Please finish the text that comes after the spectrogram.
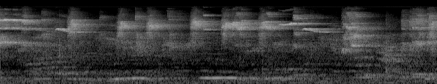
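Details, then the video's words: Juvenile brown-throated sunbird in captivity practising its song: scratchy, high-pitched chirps and short whistled phrases in uneven bursts about every half second, with faint background noise. "Trotolan Konin Dada coklat belajar bunyi"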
